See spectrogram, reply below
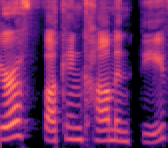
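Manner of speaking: put-on disgusted, contemptuous tone. Retelling how she reacts to the robbers, imitating disgusted contempt. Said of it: "she's so disgusted".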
